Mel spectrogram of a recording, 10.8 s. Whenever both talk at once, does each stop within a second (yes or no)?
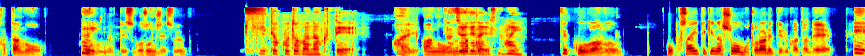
yes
